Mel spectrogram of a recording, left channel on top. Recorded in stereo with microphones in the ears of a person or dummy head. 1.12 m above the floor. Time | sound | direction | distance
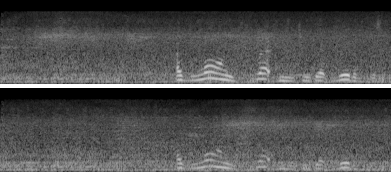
0.0 | an aircraft | 65° right (ahead or behind) | ?
1.8 | a woman speaking | 55° left (ahead or behind) | ?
